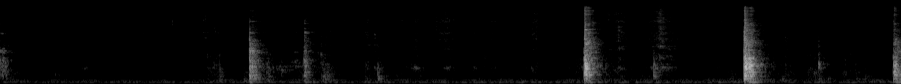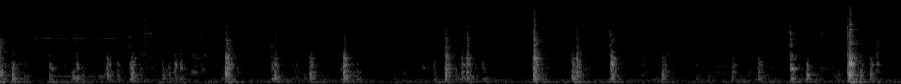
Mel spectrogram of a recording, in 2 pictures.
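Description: Stainless steel bowl knocked and scraped as a hand mixes wheat flour and water into dough: irregular knocks of varying strength, two louder ones about six and seven and a half seconds in, then a run of smaller taps.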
